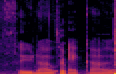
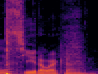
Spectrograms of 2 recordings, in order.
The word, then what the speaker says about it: Pseudo Echo: No one knew really how to spell Pseudo Echo. – Pseudo Echo. – Pseudo. – Pseudo Echo. See, it's very Echo. Clever because the E is silent in that.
